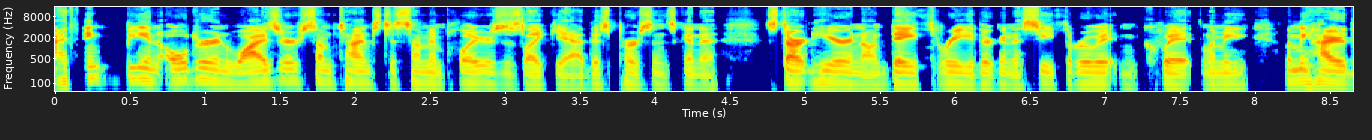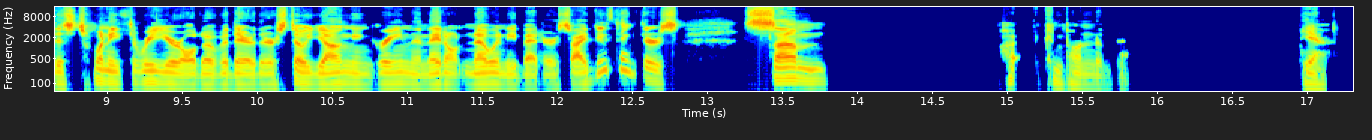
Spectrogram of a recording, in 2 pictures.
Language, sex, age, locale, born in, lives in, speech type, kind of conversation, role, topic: English, male, 45-49, en-US, United States, United States, conversation, podcast, guest, What helps people succeed when starting a new career?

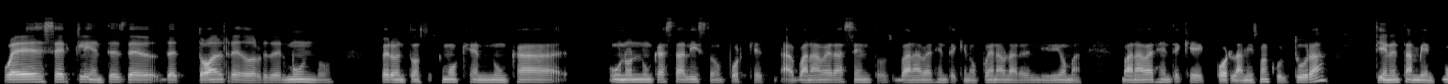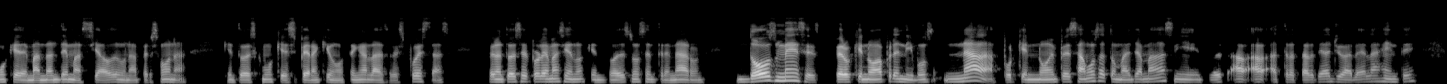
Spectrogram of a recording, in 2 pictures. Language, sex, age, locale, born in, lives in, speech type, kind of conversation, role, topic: Spanish, male, 30-34, es-CO, United States, United States, conversation, unstructured, none, ¿Cómo te relajas después de un día difícil?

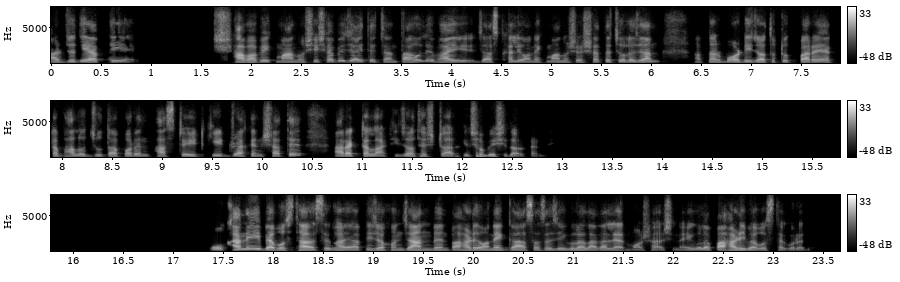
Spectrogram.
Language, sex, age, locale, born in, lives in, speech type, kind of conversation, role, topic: Bengali, male, 25-29, bn-BD, Bangladesh, Bangladesh, conversation, podcast, guest, ভ্রমণ থেকে তুমি সবচেয়ে বড় শিক্ষা কী পেয়েছো?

